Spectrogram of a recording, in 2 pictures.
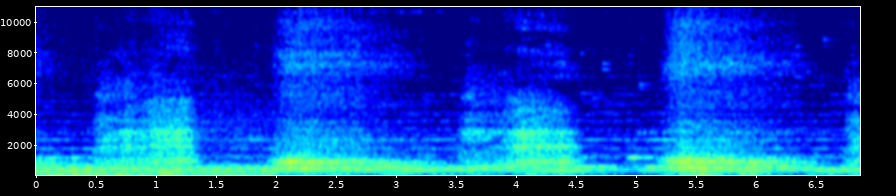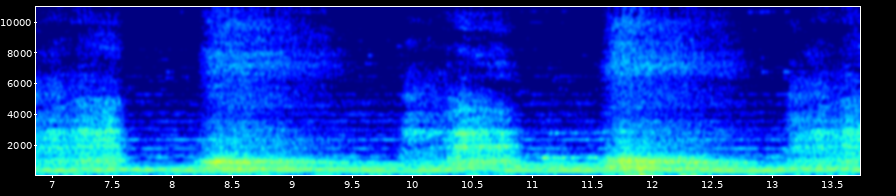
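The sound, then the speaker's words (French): Deep breaths in and out during a guided breathing exercise, each breath a soft rushing swell. They come in an even, unbroken rhythm about every two seconds, over a sustained musical tone. “Inspirez et expirez. Pas de pause entre l'inspiration et l'expiration. Fluide.”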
